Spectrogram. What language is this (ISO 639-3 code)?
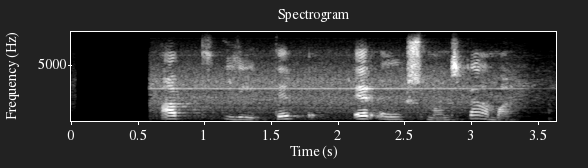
isl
